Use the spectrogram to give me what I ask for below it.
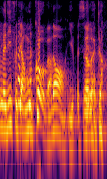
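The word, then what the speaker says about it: Muchová: Moi, j'ai dit Muchova et Marie, elle m'a dit il faut dire Muchova. Non, normalement, tu ne prononces pas le H, c'est super compliqué.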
